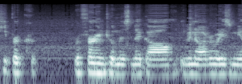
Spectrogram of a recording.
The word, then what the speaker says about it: Nagel: So we're talking about Patrick Nagel, is how I pronounce it. Like, as in Nepal, Nagel. Actually, some people call it Nagel. And I think that's actually how you do pronounce it, Patrick Nagel, because it's N-A-G-E-L. But I always call him Nagel because it just sounds more artistic and more right?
